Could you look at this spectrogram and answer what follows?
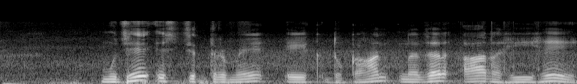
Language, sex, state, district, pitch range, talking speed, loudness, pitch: Hindi, male, Madhya Pradesh, Dhar, 110-145 Hz, 105 wpm, -17 LUFS, 120 Hz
